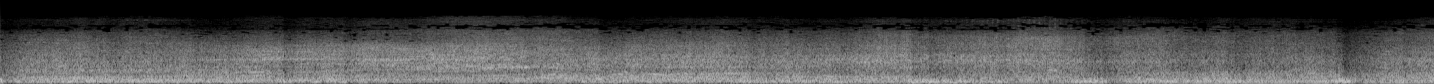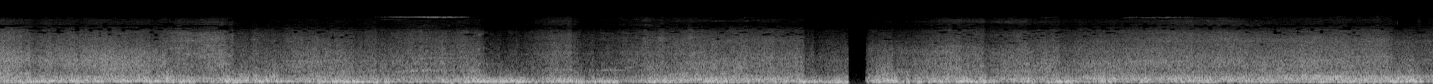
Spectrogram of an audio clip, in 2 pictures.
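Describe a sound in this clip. Street traffic drones steadily.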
